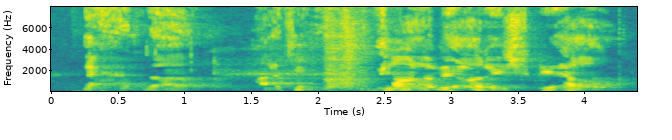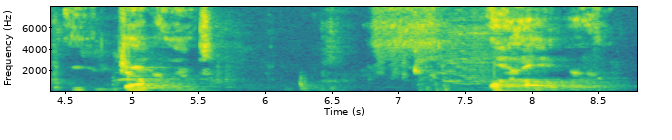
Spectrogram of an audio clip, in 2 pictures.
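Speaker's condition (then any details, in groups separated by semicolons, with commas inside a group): Traumatic brain injury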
